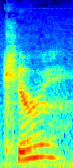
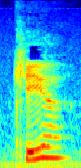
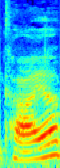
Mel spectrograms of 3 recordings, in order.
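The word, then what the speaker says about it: Kya: It's K-Y-A? Is Kira? Kia? I don't know. I'm going to have to ask Emma. I don't know. We thought maybe Kaya, but it was a matter of discussion for us too. Yeah, definitely not Kira though.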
